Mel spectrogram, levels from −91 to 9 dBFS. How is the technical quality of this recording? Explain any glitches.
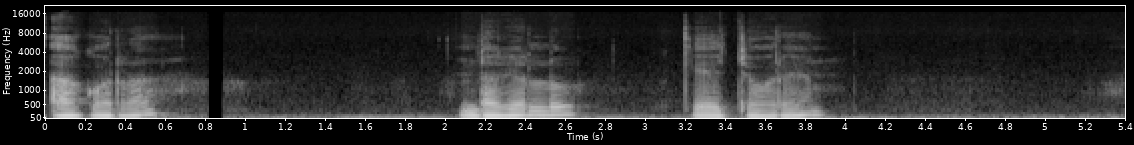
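The speech has one audible glitch. From 0.82 to 0.89 s it drops to silence for about 78 ms, then resumes. This is likely a Bluetooth stall: interference delayed wireless packets, the headphones' buffer emptied, and playback paused until the retransmitted audio arrived.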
